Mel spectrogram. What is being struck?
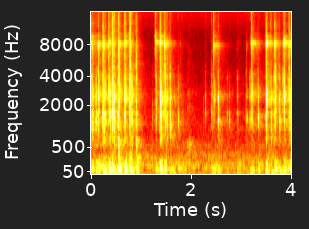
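Mechanical keyboard with plastic keycaps.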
